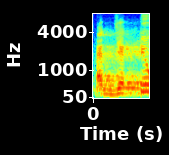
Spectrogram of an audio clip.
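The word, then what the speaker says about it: adjective: एडजेक्टिव बोलते हैं ना? डी इसमें साइलेंट रहता है।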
